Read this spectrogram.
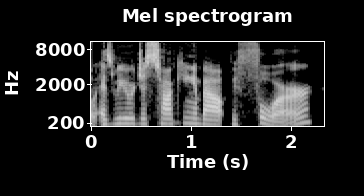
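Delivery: ordinary talk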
